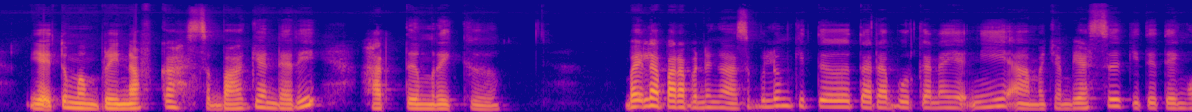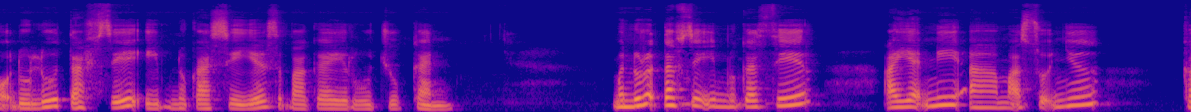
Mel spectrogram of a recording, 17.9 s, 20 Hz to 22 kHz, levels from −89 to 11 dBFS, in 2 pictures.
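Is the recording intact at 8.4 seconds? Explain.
Yes, at 8.4 seconds the speech plays through intact, with no audible dropout, click, distortion or other fault at that moment.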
